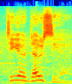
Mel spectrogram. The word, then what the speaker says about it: Teodosio: I was thinking that TEO, some kind of Teo something. No, it's Teo- Teodosio.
